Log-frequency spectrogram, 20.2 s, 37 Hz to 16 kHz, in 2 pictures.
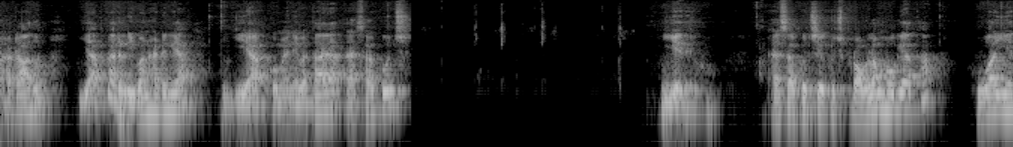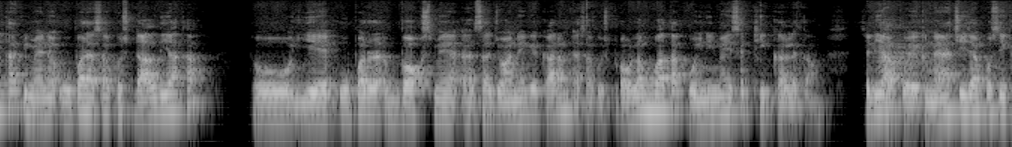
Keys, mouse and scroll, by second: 2.1 click, 6.0 drag, 14.5-16.0 drag.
